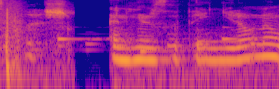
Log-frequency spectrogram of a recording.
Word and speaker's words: Salish: Oh, also, by the way, when you said my name, you said it with a question mark, but thank you for pronouncing it right. You're right, it is Salish.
